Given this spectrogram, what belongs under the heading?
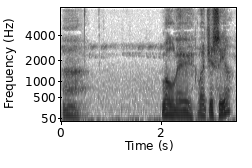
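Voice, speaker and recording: An actor playing a rueful rural labourer of old Japan in a radio drama, a wry storyteller with a gravelly, husky voice. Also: male voice, lowish voice, takes it slowly, slight background noise, full character voice. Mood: curious, wry.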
